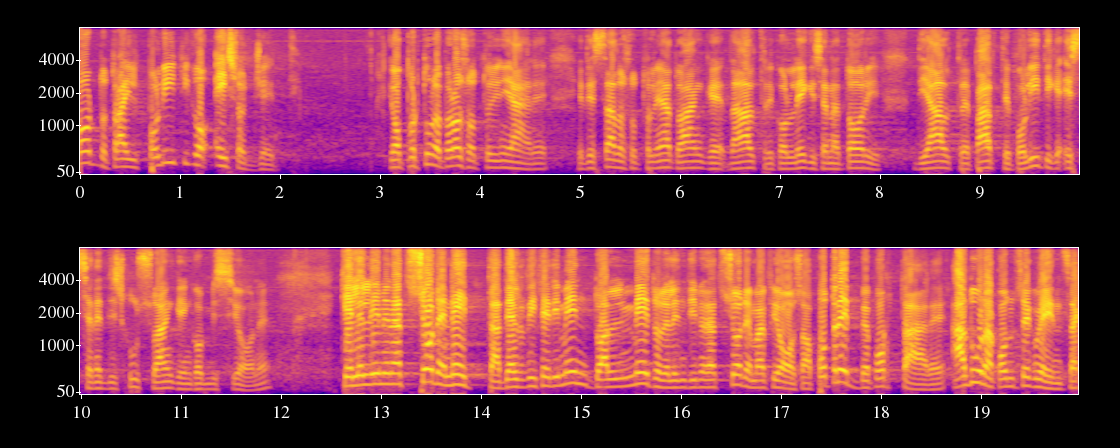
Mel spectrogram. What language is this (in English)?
Italian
